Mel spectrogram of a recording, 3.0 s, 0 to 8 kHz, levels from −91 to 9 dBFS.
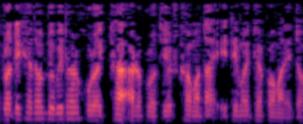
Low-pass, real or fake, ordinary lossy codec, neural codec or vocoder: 7.2 kHz; real; none; none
